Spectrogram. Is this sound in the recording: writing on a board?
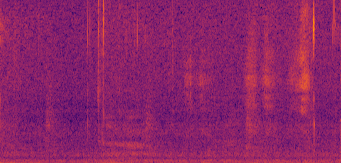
yes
